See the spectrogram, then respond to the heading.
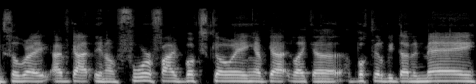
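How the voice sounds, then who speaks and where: An animated, somewhat breathy man with a Midwestern American accent, a fairly high pitch and a fairly quick pace, on a very clean recording with a silent background. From US Midwest, Detroit, Michigan. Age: 50s. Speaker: innovation consultant and author. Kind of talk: podcast interview. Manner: animated, repeats words often.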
